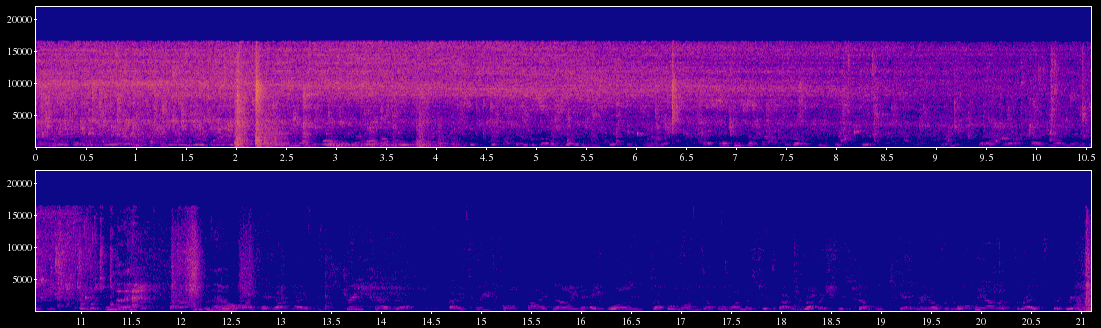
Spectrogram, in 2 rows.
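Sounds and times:
kitchen tap running while greasy items are rinsed: 0.0 - 11.3
faint voice-like murmurs: 0.0 - 21.0.

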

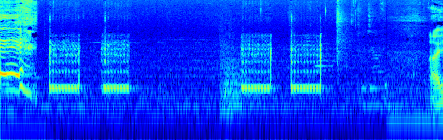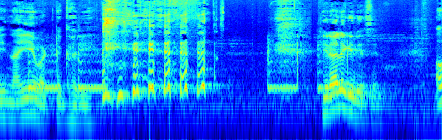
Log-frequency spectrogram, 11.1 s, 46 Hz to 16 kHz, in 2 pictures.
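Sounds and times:
telephone ringing tone on an outgoing call: 0.0 - 1.8, 3.0 - 4.2, 5.8 - 7.7, 8.9 - 10.1
speech: 5.4 - 7.5, 9.6 - 10.4
laughter: 6.5 - 9.9.

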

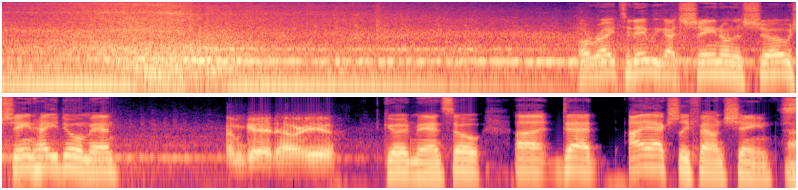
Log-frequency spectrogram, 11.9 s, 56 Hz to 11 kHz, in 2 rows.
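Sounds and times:
diesel truck engine revving as it is put in gear and driven off: 0.0 - 9.3
speech: 4.4 - 7.0, 7.6 - 11.9.

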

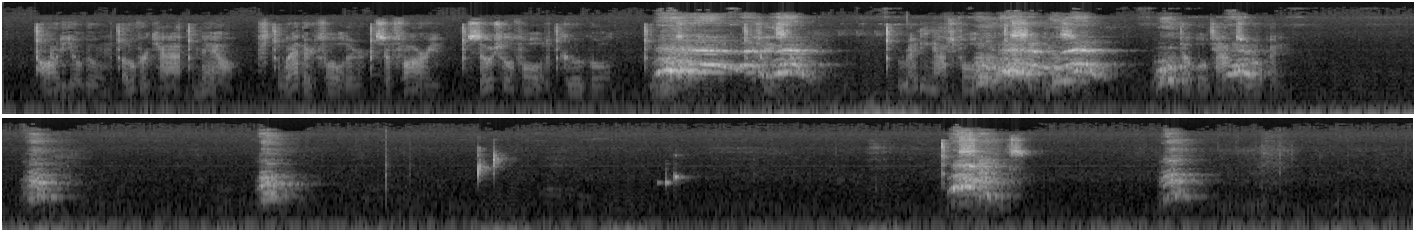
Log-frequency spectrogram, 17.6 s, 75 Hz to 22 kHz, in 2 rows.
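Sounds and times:
low steady hum: 0.0 - 17.6
speech: 0.9 - 8.1
dogs barking: 4.0 - 5.2, 5.9 - 8.0, 9.0 - 9.4, 10.4 - 10.8, 14.7 - 15.3, 16.0 - 16.4.

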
